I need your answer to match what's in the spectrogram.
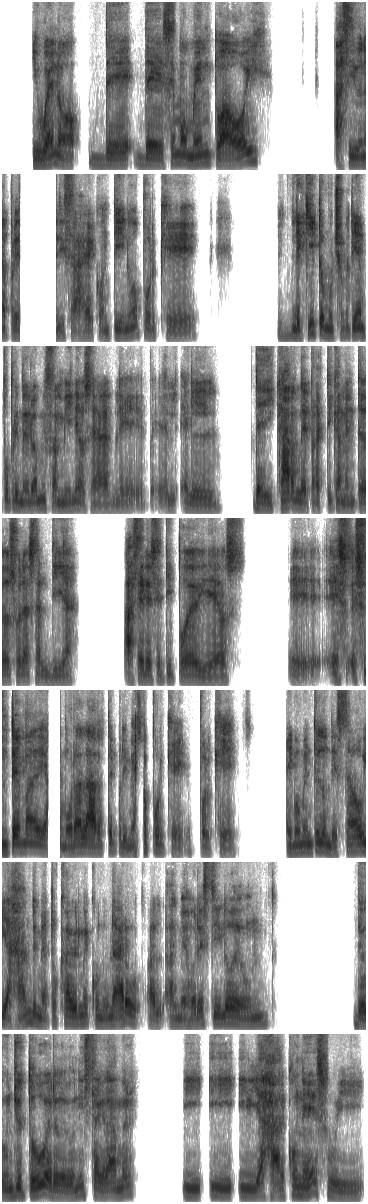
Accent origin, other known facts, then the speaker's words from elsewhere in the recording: Barranquilla, Atlántico, Colombia; also born or lived in Cali; yo soy de Cali, crecí en Barranquilla, que son dos de las ciudades más salseras de Colombia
